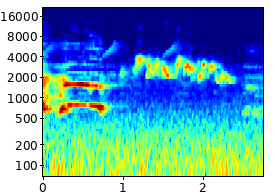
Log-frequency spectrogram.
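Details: Cage-bird red-whiskered bulbul in phleng pa song: after a brief rooster crow, a flowing phrase of bright, wavering whistled notes rises and falls before fading.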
